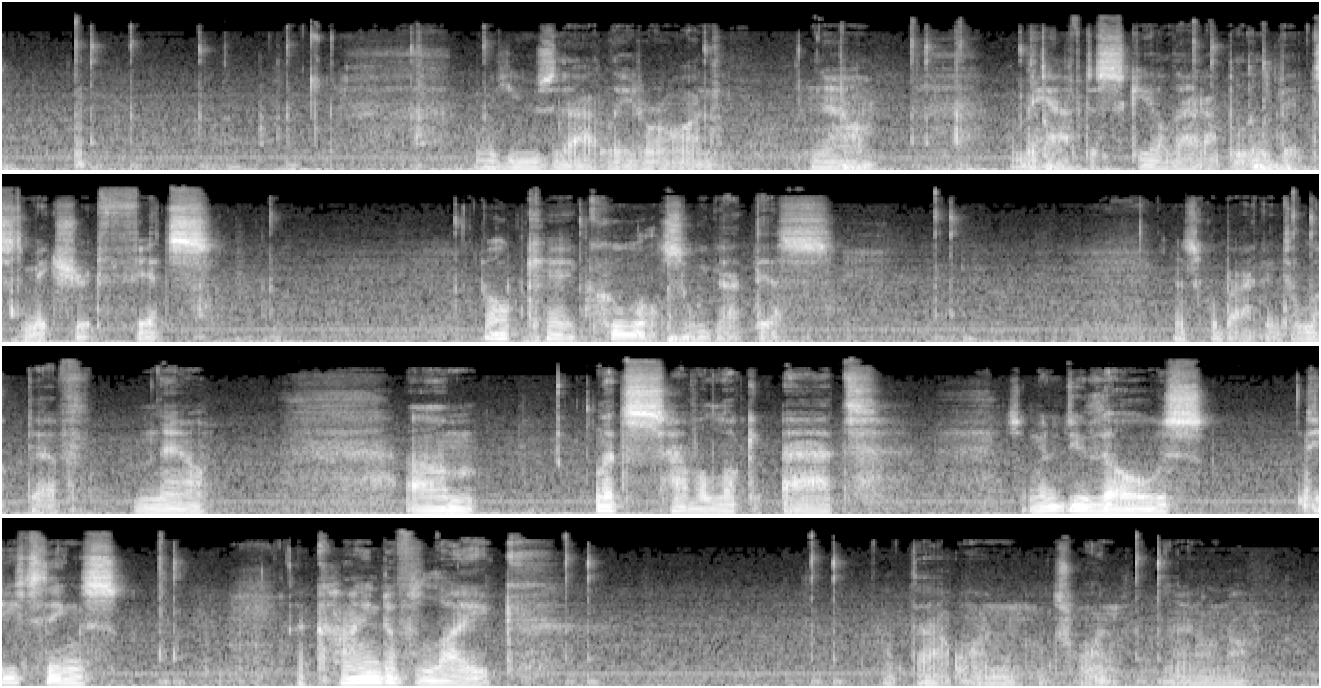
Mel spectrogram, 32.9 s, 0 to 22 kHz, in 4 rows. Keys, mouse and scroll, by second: 0.8 middle click, 1.3-2.8 scroll down 5, 1.7 middle click, 2.8 scroll up 2, 3.0 middle click, 5.3 Tab, 5.7 click, 6.0 middle click, 6.5 s, 7.4 click, 7.9 alt+a, 8.0-8.4 scroll down 3, 8.3 middle click, 9.6-9.9 scroll up 2, 9.9 middle click, 11.1-12.0 scroll down 3, 11.5 middle click, 12.3 KP_1, 14.0 click, 16.2 click, 16.8-17.3 scroll up 2, 18.3 scroll up 1.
